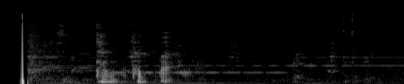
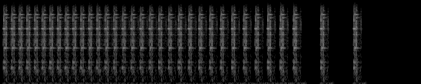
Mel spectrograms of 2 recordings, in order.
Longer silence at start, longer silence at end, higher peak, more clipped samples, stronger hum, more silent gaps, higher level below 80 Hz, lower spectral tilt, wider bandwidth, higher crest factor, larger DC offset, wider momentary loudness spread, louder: first, 0.25 s vs 0.05 s; first, 2.15 s vs 0.6 s; first, -4 dBFS vs -12 dBFS; neither; neither; neither; first, -44 dBFS vs -66 dBFS; first, -6.5 dB/octave vs 3 dB/octave; second, 11.5 kHz vs over 20 kHz; first, 34 dB vs 22 dB; neither; first, 29 LU vs 5 LU; second, -34 LUFS vs -29 LUFS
